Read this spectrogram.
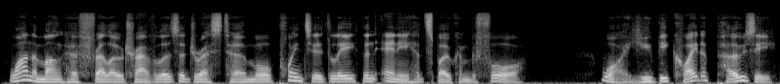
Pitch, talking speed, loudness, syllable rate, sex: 120 Hz, 155 wpm, -18 LUFS, 5.1 syllables/s, male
